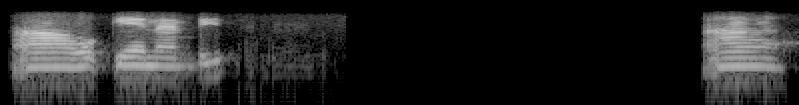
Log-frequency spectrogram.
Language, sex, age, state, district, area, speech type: Telugu, female, 30-45, Telangana, Peddapalli, rural, conversation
